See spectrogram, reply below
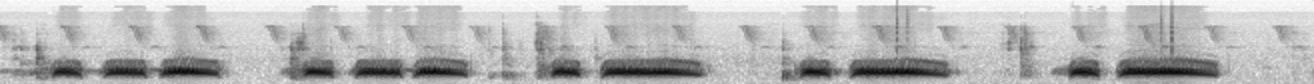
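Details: Spotted dove decoy song from a speaker, clean without background noise: repeated cooing phrases, each of one or two short hoots then a longer rolling coo, about five phrases in steady succession.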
